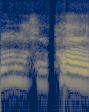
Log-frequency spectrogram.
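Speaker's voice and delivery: whispered under breath. A player describing how a character might react, whispering under breath. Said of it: "maybe whisper under breath".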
